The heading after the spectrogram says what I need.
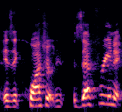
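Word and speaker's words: Quatreau: is pronounced quantro and this new drink is pronounced cuatro all right so um roxamilla is saying that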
